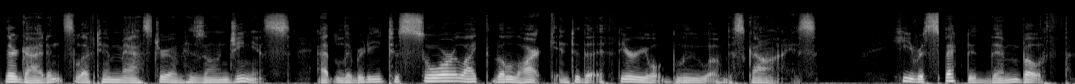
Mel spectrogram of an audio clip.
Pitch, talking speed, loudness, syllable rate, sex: 105 Hz, 150 wpm, -19 LUFS, 4.0 syllables/s, male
